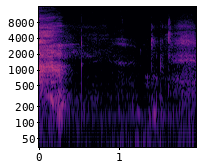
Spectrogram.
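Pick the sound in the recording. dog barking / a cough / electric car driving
a cough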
